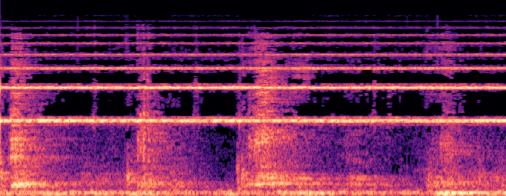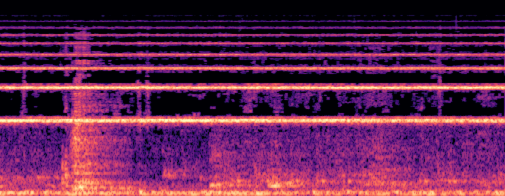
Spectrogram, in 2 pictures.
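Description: Contemporary music for baritone saxophone and live electronics: a steady high tone with overtones is held throughout, with about five short breathy swells of noise over a low rumble.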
